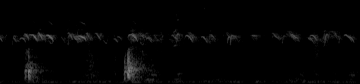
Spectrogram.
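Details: Baby chicks giving rapid, high-pitched cheeps in an unbroken chorus, with two dull taps and scattered lower rustles beneath.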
